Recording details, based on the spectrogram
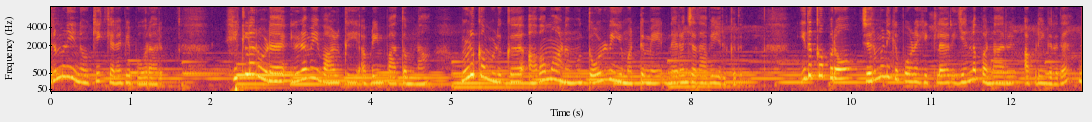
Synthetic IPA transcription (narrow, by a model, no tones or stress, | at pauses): ɛɾmɐninoːkikɛɻɐmbipoːɾaːɾɯ | hɪʈlɐɾoːɽɐɪɻɐmɐɪʋaːɻkɐɪɐ̰pːɐɽɪnpaːɾt̪ɯmnaː | mʊɻɯkːɐmʊɻɯkːɐʔɐʋɐmaːnɐmɯ̃t̪oːɻʋɪjɯ̃mɐʈːɯmeːnɪɾɐɲd͡ʒɐðaːʋeːɪɾɯkːɯðɯ | ɪðɯkːɐpːɯɾõd͡ʒɛɾmɐnɪkːɯpoːnɐɦɪʈlɐɾɛnːɐpɐɳːaːɾɯɐpːɐɽɪŋɡɪɾɐðɐ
